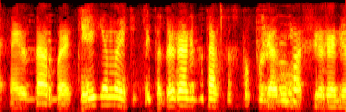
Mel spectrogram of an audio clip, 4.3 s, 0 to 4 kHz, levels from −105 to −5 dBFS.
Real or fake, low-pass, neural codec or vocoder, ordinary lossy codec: fake; 3.6 kHz; codec, 44.1 kHz, 1.7 kbps, Pupu-Codec; MP3, 32 kbps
